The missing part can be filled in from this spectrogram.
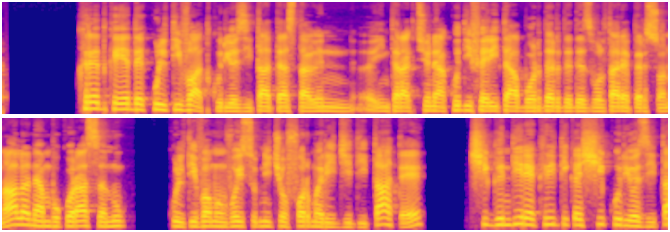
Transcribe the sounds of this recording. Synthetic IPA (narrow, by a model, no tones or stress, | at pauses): kɾe̞d̪kəje̞d̪e̞kult̪ivat̪kuɾio̞zit̪at̪east̪aɨnḭnt̪e̞ɾak̚t̪siuneakud̪ife̞ɾit̪e̞abo̞rd̪ərʲd̪e̞d̪e̞zvo̞lt̪aɾe̞pe̞rso̞naləneambukuɾat̪sənu | kult̪ivəmɨnvo̞jsubnit͡ʃʲo̞fo̞rməɾid͡ʒid̪it̪at̪e̞ | t͡ʃiɡɨnd̪iɾe̞kɾit̪ikəʃikuɾio̞zit̪a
